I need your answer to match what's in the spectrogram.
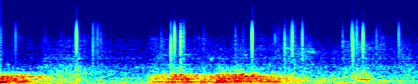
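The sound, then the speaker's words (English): A deep, rolling thunder rumble fills the background while a sharp crackle of rain patters over it, steady, with no one speaking; heard at night from inside a car at Yosemite National Park. “And before we could nod off to sleep, we heard a clap of thunder, and it started to rain.”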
